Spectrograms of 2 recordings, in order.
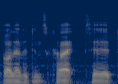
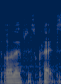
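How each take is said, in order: First: Said in the usual way. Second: Much softer repeat to himself; quiet. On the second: Real, not acted. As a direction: murmur it under your breath.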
